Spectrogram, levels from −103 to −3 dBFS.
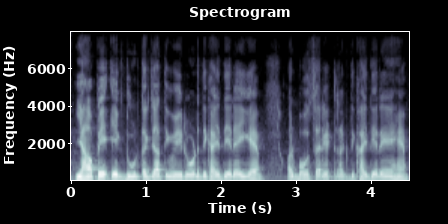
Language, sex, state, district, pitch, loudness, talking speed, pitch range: Hindi, male, Uttar Pradesh, Shamli, 130 Hz, -17 LUFS, 265 wpm, 130-135 Hz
